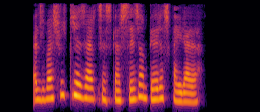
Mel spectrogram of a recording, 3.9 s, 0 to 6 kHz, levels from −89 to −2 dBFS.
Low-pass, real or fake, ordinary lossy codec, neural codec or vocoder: 5.4 kHz; fake; MP3, 32 kbps; codec, 16 kHz, 1 kbps, FunCodec, trained on Chinese and English, 50 frames a second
